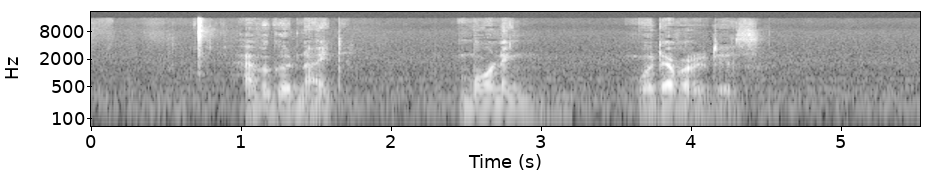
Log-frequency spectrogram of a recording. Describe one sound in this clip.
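A man speaks softly and calmly close by.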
